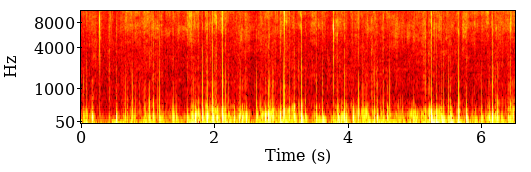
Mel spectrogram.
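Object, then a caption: Woven seagrass coaster. A thin copper stick scratches a flat, coiled, woven seagrass coaster that is moved around close to the microphone. The result is a dense run of short, dry scratches and crackles over a soft, low, rumbling body, with brief bright ticks scattered throughout.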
